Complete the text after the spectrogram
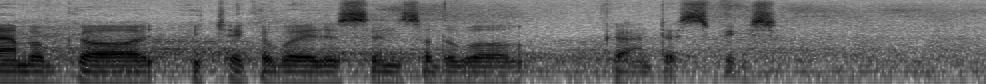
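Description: A man chants slowly through a microphone in an echoing hall.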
